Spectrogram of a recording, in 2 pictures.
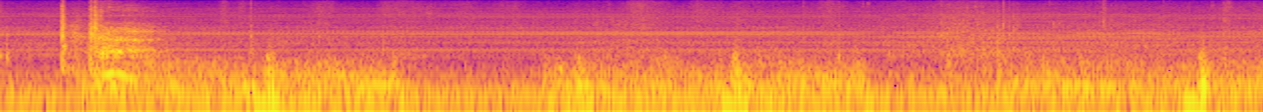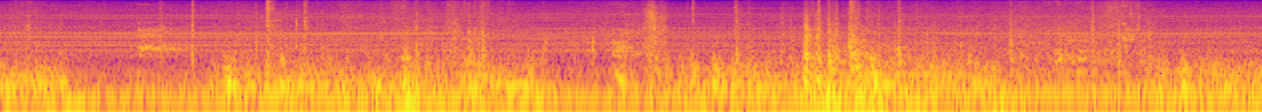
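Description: A car's engine idling, heard from inside the cabin. Over it come rustling and a few scattered knocks and clicks as someone moves about in the seat.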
